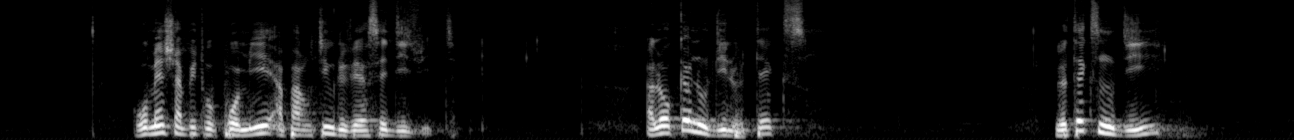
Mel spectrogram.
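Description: A man speaks slowly and solemnly into a microphone.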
